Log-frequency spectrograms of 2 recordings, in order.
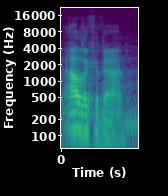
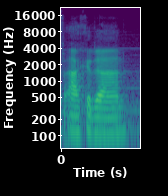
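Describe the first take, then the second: First: The name is said with four syllables. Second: The name is said with three syllables. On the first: The speaker calls it right. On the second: The speaker calls it wrong. "I've been pronouncing it wrong this, this entire time"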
